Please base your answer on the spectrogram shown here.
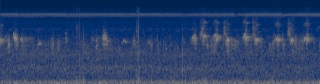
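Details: Starling song recorded in the wild in Taiwan: clear whistled and chirping notes come in bursts, sparse at first, then a lively string of repeated squeaky notes in the second half. A low rumble sits beneath.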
